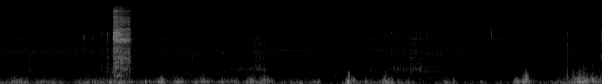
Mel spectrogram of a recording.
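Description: Outdoor wind buffeting the microphone in uneven low rumbles, with one short, sharp hiss-like rustle about a second in.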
